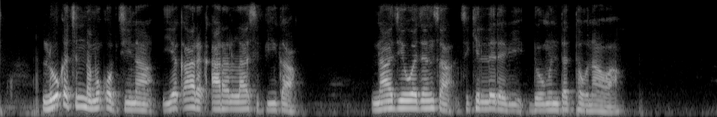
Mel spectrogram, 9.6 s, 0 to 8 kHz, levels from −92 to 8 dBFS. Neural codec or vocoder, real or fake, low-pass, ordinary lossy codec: none; real; 7.2 kHz; Opus, 32 kbps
